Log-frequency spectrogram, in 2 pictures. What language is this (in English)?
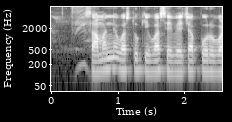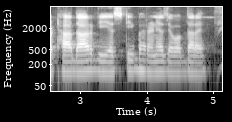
Marathi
